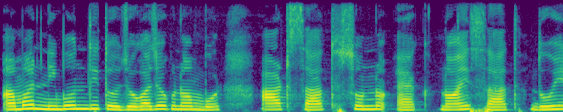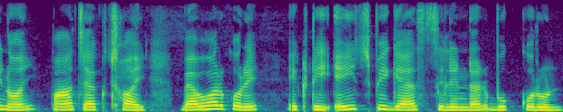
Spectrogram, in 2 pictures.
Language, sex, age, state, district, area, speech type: Bengali, female, 18-30, West Bengal, North 24 Parganas, rural, read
